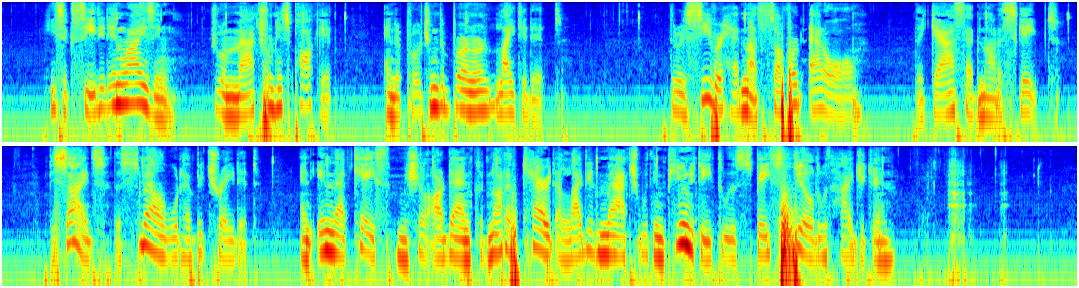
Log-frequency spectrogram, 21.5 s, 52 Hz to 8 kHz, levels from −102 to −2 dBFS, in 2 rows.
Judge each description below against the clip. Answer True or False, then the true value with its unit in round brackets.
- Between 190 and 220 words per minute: False (155 wpm)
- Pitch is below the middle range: False (150 Hz)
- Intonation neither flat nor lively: True (4.3 semitones)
